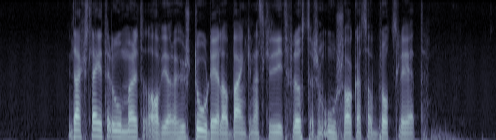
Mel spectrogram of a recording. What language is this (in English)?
Swedish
